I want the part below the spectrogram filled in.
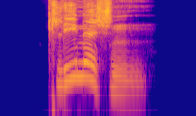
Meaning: inflection of klinisch: 1. strong genitive masculine/neuter singular 2. weak/mixed genitive/dative all-gender singular 3. strong/weak/mixed accusative masculine singular 4. strong dative plural
- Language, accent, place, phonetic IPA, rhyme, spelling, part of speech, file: German, Germany, Berlin, [ˈkliːnɪʃn̩], -iːnɪʃn̩, klinischen, adjective, De-klinischen.ogg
